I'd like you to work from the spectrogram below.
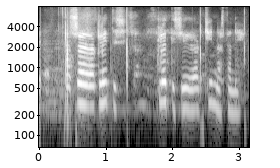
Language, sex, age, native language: Icelandic, female, 11, Icelandic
